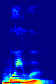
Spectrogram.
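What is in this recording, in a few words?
"мыйлы", Komi, female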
